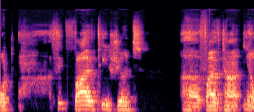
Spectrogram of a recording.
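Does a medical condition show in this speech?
Yes: cerebral palsy.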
